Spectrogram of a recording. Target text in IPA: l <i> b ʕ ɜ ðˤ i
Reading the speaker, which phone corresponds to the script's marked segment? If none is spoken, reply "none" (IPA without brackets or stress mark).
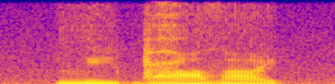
i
